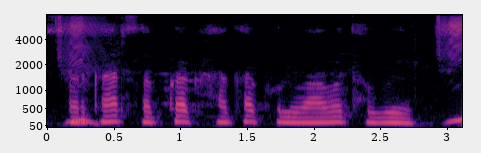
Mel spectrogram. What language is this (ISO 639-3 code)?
bho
